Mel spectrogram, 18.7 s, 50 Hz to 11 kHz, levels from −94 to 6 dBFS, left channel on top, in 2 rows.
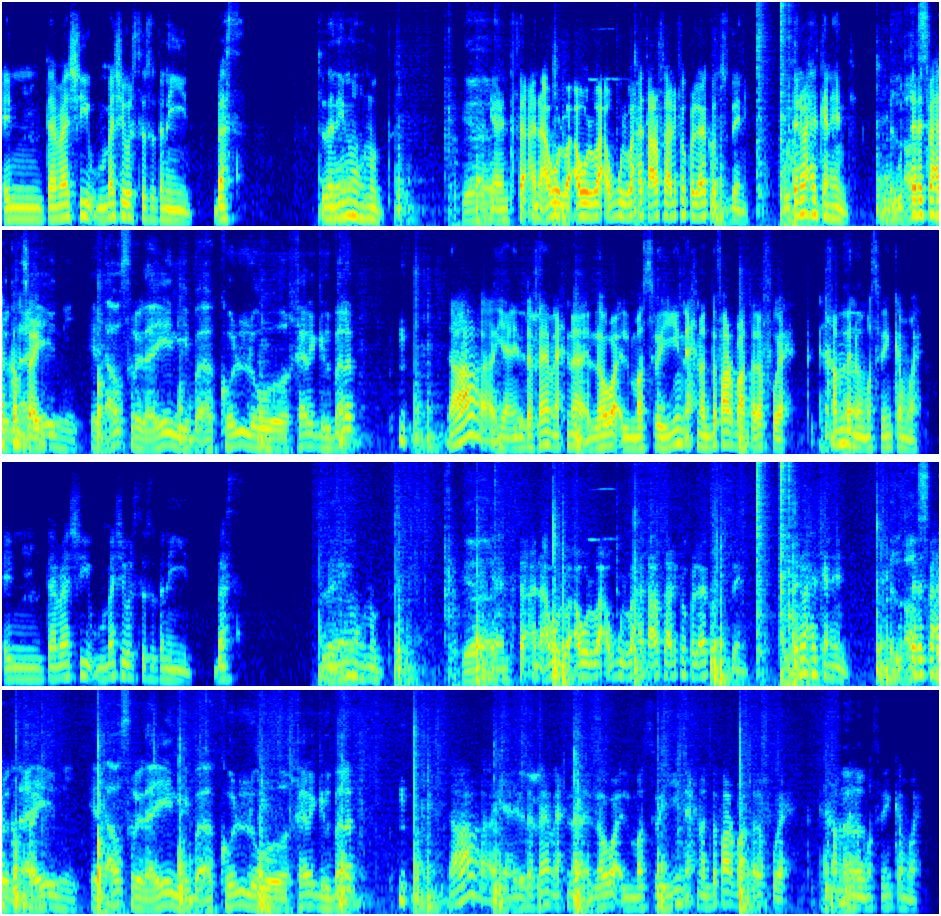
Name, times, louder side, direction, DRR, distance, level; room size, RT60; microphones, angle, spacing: voice 1, 0.0-2.3 3.2-3.8 4.9-7.5 7.8-8.5 8.8-9.8 13.8-17.3 17.5-18.6, left 8 dB, 65° left, 0.3 m, -31 dB
voice 2, 3.2-3.6 4.6-5.0 8.9-12.9 13.3-13.4 14.5-14.8 17.7-18.0, equal, 5° left, 0.5 m, -36 dB
sound 1, 3.2-3.5 3.9-4.2 4.7-5.1 5.5-5.9 6.3-6.7 7.1-7.5 7.9-8.3 8.7-9.1 9.5-9.9 10.3-11.5 11.9-12.3 12.7-13.1 13.5-13.9 14.3-14.7 15.1-15.4 15.9-16.3 16.7-17.1 17.6-17.8, right 5 dB, 80° right, 0.5 m, -37 dB
sound 2, 4.4-5.2 5.5-6.4 7.5-8.3, right 5 dB, 65° right, 0.8 m, -42 dB
2.8 x 2.0 x 2.9 m
head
